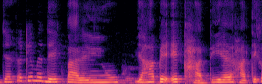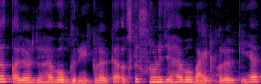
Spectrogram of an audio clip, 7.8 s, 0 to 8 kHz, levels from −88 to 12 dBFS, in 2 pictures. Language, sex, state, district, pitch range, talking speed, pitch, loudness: Hindi, female, Delhi, New Delhi, 205-245 Hz, 230 wpm, 225 Hz, -18 LUFS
